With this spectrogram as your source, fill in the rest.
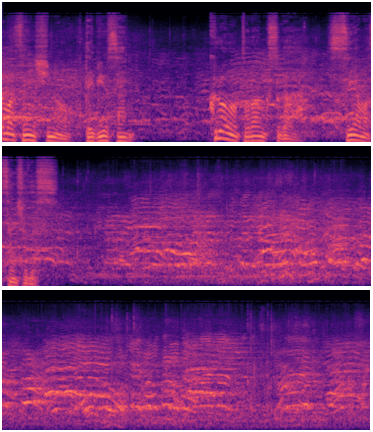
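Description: A crowd of spectators shouts and cheers in a large hall.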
